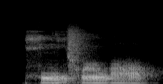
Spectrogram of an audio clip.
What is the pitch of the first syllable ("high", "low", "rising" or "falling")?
low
